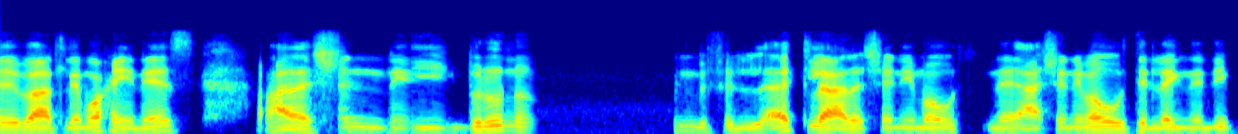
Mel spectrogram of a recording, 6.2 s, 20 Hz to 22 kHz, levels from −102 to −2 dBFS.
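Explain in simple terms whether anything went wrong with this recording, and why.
Two things went wrong, both early in this speech.

From 1.63 to 2.26 s there is repeated packet loss, which gives a robotic sound. Four small chunks of audio never arrived. The longest was 60 ms. Each time, the receiver patched the hole by stretching the last bit of sound. Together the patches cover about 240 ms, over a third of that stretch. So the speech turns choppy there, with pieces missing.

From 2.59 to 3.40 s the sound breaks off for about 780 ms. It is not just a short blip. First there is a brief fading buzz as the last sound is stretched out. Then there is silence for about 690 ms. After that, the speech carries on, but the missing part never comes back. This is likely a long network dropout, where the connection stopped delivering audio for most of a second.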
